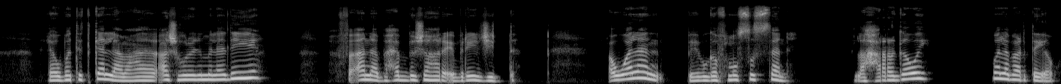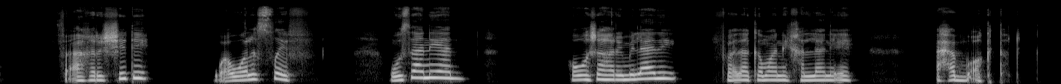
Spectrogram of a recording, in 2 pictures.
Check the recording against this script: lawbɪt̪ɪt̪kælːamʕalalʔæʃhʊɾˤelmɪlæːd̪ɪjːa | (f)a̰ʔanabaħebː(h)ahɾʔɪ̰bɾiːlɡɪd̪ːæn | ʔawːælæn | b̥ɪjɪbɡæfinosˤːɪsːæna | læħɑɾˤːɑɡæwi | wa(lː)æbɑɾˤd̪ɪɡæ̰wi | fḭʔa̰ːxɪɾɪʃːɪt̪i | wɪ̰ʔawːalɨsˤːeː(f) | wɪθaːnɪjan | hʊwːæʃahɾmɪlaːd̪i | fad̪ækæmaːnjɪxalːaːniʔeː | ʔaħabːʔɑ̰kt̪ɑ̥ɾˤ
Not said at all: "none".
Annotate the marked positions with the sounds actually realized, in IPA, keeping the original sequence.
f, ʃ, lː, f

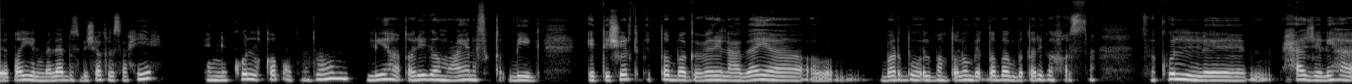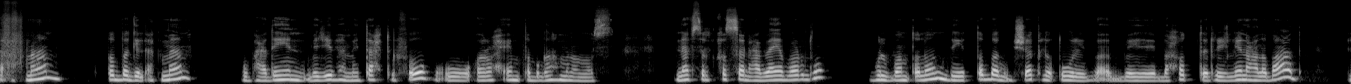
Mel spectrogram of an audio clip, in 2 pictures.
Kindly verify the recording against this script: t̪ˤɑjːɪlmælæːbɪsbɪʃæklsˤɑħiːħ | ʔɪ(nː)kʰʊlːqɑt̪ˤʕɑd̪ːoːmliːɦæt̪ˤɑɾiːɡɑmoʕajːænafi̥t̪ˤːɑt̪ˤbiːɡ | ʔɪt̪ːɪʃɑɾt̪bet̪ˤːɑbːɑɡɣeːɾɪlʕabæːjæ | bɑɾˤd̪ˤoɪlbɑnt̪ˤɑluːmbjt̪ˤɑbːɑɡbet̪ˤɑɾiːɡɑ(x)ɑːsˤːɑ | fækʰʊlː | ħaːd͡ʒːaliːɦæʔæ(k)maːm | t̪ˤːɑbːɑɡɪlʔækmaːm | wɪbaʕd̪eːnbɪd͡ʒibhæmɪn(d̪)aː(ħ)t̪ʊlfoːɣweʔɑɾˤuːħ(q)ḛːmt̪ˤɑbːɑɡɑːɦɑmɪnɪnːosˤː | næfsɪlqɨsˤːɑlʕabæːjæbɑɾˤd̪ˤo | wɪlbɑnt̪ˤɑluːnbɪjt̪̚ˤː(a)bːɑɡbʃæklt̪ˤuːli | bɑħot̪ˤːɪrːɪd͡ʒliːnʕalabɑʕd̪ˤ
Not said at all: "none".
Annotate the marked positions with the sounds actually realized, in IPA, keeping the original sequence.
nː, x, k, t̪, ħ, ʔ, ɑ

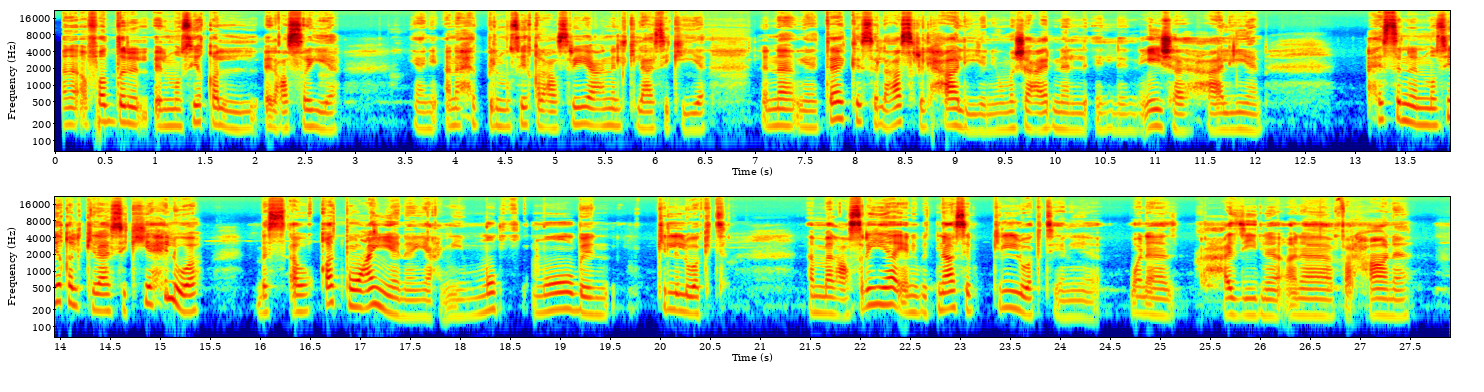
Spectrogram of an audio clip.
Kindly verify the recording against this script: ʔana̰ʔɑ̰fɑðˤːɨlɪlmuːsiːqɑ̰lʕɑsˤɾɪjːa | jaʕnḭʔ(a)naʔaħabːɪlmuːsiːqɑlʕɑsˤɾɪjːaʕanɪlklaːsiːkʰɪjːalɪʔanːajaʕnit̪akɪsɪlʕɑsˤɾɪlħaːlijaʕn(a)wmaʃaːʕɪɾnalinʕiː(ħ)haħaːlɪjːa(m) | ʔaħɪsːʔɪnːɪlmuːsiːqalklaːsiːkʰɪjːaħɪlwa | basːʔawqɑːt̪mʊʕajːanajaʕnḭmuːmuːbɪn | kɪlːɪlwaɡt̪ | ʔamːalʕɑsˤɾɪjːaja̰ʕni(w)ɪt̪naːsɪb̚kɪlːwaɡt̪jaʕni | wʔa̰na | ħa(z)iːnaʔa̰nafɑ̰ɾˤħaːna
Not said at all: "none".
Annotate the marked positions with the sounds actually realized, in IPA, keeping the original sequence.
a, i, ʃ, n, b, z

